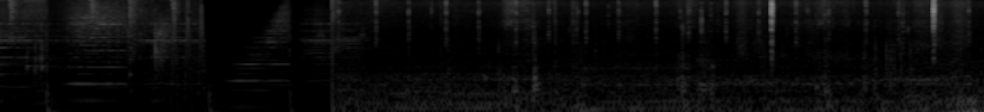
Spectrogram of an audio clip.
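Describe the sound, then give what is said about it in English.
A car being driven to a yoga class in LA gives off a steady low engine rumble and road noise, with scattered faint clicks. Nobody speaks. “So I'm driving to yoga right now, which is much needed.”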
